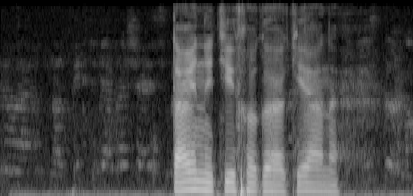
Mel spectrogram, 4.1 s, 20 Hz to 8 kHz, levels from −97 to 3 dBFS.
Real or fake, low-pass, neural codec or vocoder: fake; 7.2 kHz; vocoder, 44.1 kHz, 80 mel bands, Vocos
